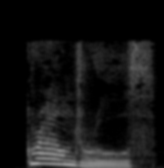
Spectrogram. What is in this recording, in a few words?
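"ground rules", British English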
